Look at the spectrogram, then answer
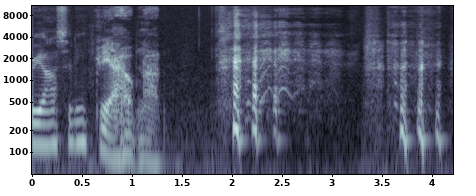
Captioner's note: laughs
